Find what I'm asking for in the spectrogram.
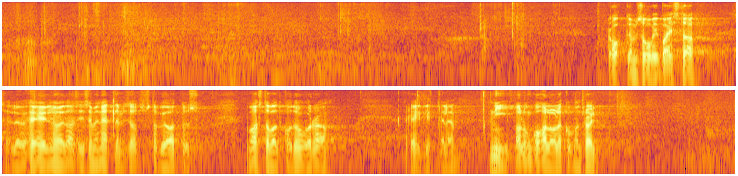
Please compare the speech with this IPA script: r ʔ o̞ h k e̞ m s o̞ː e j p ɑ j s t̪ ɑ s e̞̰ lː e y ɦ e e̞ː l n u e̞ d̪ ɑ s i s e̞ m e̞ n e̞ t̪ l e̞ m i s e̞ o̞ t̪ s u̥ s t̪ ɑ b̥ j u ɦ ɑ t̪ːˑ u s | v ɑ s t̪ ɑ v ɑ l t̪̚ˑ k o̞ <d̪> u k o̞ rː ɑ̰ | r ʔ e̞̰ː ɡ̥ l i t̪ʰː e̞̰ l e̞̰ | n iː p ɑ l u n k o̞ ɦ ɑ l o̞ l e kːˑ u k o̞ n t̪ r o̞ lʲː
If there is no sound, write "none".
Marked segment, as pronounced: d̪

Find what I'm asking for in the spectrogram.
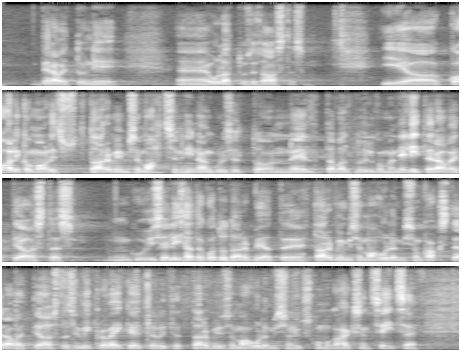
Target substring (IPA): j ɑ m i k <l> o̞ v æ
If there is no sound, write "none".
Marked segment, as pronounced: r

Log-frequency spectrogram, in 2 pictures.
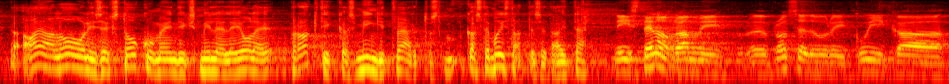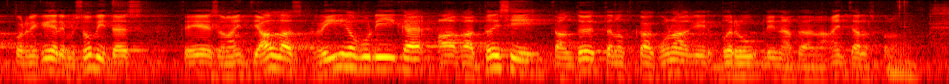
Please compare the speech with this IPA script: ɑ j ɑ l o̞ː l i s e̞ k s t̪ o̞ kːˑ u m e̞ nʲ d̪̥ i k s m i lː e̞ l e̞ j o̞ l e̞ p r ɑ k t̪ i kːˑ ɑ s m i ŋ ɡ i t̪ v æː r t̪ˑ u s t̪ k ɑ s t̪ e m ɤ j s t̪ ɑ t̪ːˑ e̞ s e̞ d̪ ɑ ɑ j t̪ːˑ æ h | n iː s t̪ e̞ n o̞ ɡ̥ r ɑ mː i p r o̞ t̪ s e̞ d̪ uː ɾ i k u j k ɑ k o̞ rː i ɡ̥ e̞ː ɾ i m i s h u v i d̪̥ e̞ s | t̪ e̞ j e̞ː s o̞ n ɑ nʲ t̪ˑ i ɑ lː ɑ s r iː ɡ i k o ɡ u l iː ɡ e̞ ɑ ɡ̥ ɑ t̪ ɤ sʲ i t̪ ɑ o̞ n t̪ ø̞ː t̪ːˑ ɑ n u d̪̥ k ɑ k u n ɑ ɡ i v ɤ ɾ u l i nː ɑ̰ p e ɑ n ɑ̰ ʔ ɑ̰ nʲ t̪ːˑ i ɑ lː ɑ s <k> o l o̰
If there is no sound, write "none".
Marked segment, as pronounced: p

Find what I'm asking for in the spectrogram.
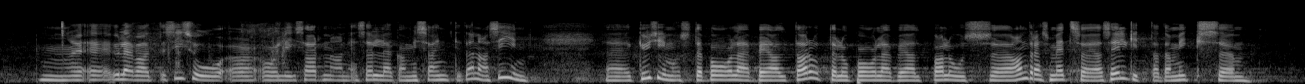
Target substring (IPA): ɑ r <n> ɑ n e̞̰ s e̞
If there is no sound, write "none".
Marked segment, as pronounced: n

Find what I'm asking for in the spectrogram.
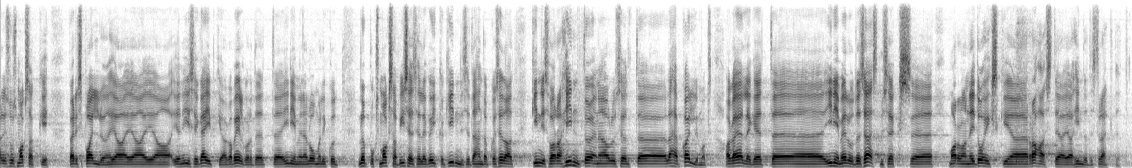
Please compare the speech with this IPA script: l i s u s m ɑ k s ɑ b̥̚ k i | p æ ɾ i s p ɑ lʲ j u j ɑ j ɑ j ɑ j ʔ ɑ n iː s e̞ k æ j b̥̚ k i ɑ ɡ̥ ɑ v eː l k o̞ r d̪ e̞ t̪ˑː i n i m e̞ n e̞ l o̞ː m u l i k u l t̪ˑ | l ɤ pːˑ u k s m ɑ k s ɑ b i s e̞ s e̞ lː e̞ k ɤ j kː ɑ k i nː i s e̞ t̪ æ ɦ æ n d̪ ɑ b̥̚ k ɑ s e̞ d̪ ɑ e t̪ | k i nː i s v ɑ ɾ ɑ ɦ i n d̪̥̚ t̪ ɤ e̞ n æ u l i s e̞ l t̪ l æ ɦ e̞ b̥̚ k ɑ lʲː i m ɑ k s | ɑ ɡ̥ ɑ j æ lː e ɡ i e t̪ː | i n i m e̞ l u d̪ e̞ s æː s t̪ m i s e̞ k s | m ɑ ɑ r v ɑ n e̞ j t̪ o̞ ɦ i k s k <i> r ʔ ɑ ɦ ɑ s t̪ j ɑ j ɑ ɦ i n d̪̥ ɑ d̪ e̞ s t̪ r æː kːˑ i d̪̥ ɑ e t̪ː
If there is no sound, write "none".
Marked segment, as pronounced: i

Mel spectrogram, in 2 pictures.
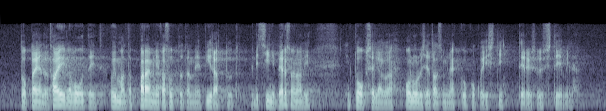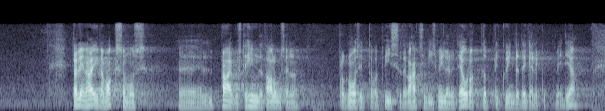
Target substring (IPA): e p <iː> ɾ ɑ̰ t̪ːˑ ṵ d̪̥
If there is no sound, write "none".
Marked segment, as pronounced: iː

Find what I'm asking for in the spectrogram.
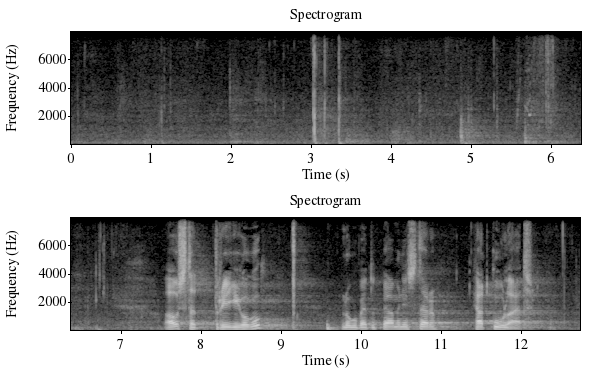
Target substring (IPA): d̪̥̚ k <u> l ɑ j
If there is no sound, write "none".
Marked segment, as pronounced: uː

